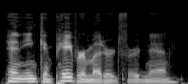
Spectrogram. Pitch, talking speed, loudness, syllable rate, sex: 115 Hz, 190 wpm, -18 LUFS, 5.7 syllables/s, male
